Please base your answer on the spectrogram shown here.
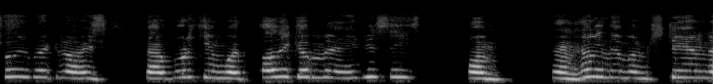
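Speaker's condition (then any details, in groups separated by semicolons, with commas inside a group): Cerebral palsy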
